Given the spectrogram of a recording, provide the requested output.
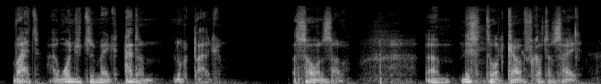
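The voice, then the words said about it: Imitates another person's voice. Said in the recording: “Sorry, I've never great accent, as you can tell. ... you're very good at these.”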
